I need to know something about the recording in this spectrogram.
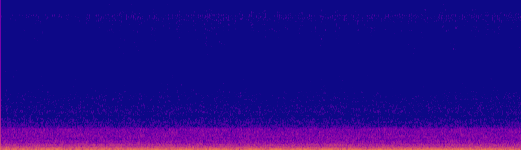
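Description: A vehicle rumbles steadily along the road, heard from inside.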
